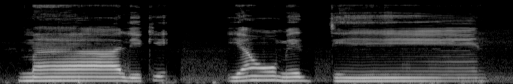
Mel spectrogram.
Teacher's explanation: میم کو الف کے برابر کھینچیں گے، ایک الف کے برابر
